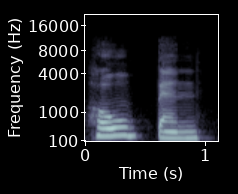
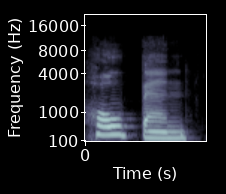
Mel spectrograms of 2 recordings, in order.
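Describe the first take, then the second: The two takes are said the same way.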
